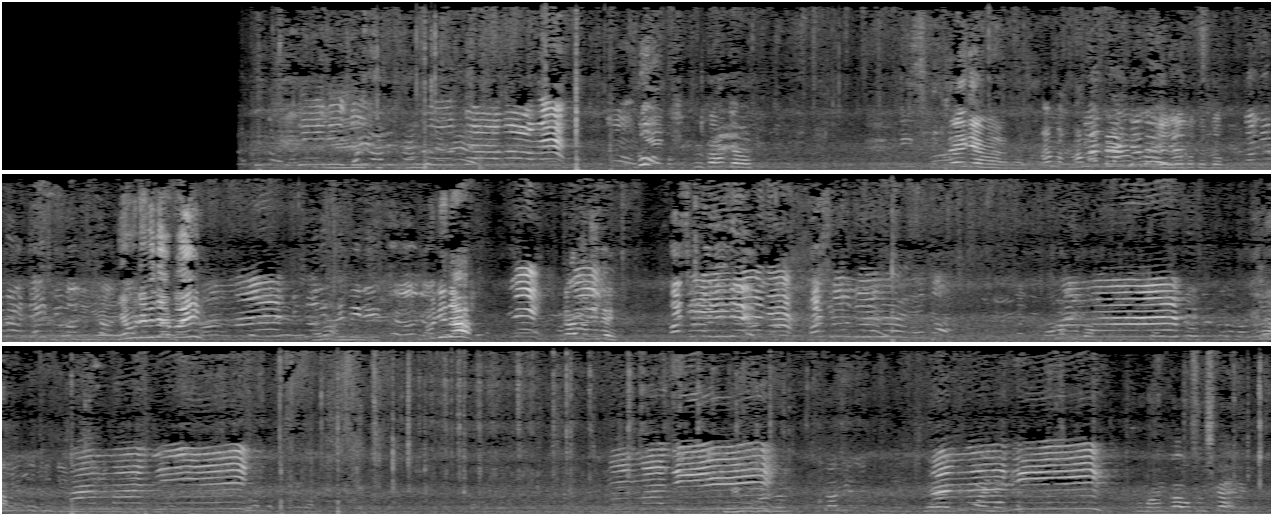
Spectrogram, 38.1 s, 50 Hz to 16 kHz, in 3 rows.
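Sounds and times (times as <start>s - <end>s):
children calling and chattering: 2.4s - 38.0s.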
